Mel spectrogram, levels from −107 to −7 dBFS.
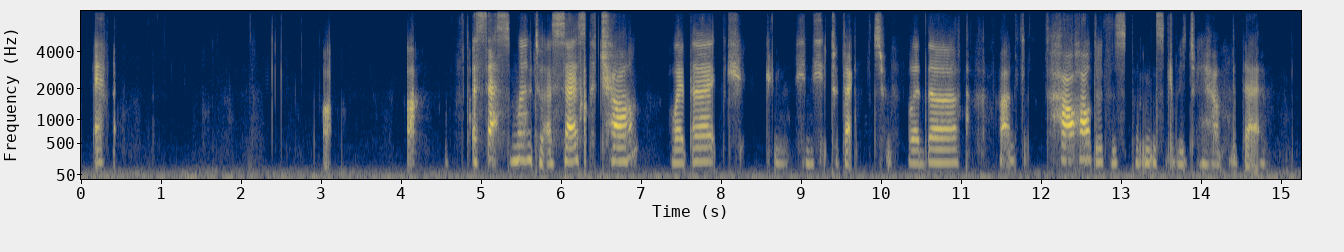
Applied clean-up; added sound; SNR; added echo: neural diffusion model UNIVERSE++.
